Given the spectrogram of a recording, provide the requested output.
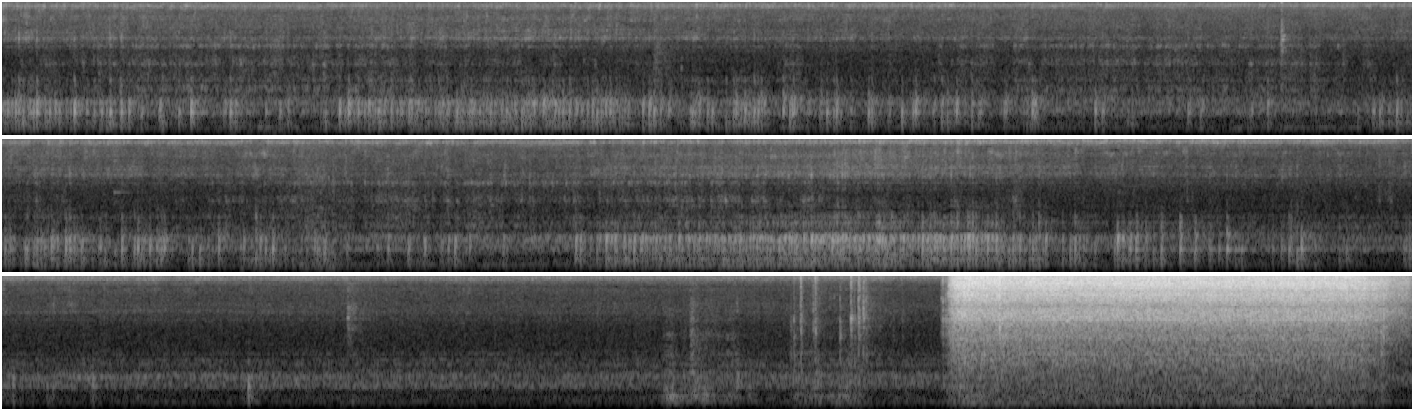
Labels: Is steam being released?
yes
